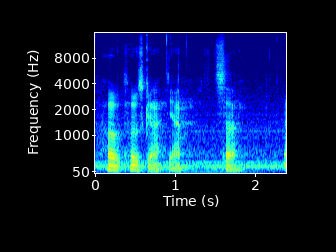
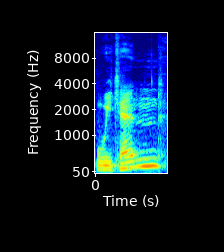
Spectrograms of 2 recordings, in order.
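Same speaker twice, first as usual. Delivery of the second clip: WEEKEND with a higher second syllable; British stress on WEEKEND; 6 semitones higher than usual. Shown as a demonstration. Repeating the weird-sounding British word, stress on weekEND. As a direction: lift the END of "weekend". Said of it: "British people say".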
